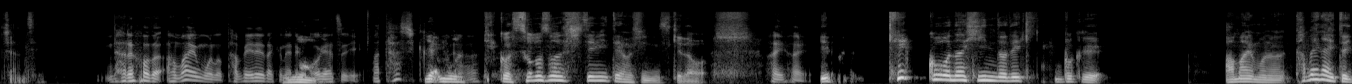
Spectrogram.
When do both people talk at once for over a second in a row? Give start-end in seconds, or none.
none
